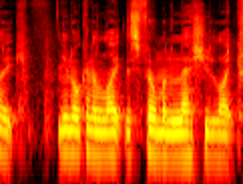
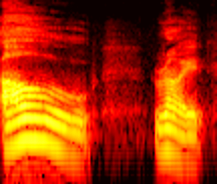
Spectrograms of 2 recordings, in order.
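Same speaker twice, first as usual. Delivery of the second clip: loud, high mock realization. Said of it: "And then everyone goes".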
